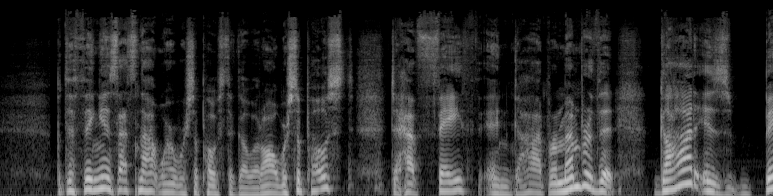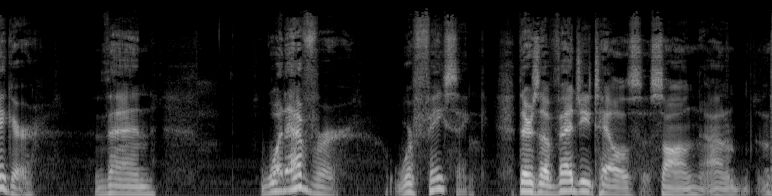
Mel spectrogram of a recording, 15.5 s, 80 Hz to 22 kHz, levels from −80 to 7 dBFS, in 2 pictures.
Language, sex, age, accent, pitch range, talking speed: English, male, 30-49, American, 105-155 Hz, 135 wpm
